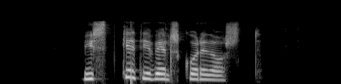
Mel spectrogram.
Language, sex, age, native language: Icelandic, female, 40-49, Icelandic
